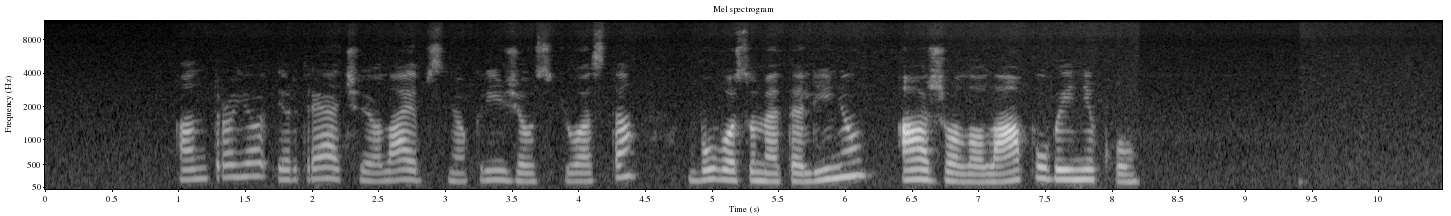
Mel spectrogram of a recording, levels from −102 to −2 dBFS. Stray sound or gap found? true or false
false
